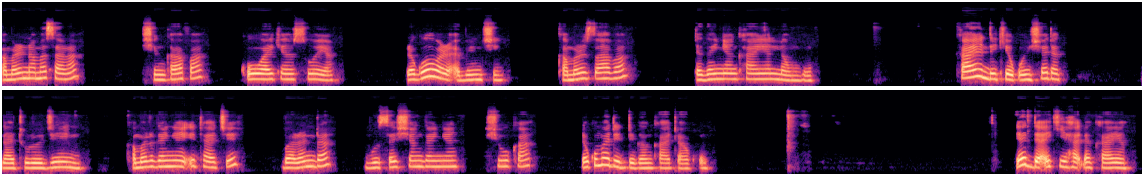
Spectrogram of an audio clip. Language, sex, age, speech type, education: Hausa, female, 15-29, spontaneous, tertiary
